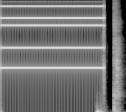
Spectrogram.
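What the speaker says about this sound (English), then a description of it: "this is like the classic deep house garage kind of string sound. I've made it synthesized from scratch with operator though" A synthesized deep house garage string tone built from FM sine waves in Operator, playing A sharp, sustains as a clean, bright chord for about a second and a half, then cuts off with two brief closing blips.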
